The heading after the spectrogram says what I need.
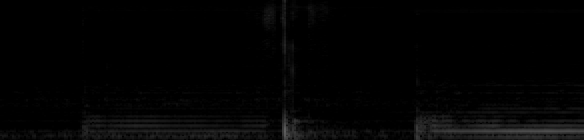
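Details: Ceiling fan that only runs when pushed with a stick, switched on: low steady electrical hum with one clack while blades stay still; motor energised but stalled, cause not confirmed.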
